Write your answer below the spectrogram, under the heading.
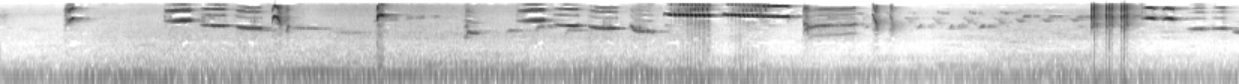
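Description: Sunda robin singing a fast run of high, thin, varied chirps and whistled notes, some rising and some falling, over a steady low hum.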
